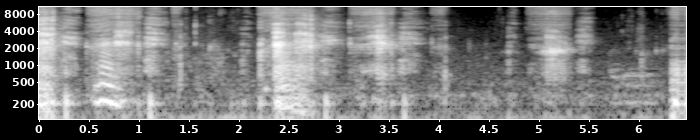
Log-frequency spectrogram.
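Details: A dog in a full-on reverse sneezing episode makes repeated loud, harsh snorting breaths in quick bursts.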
